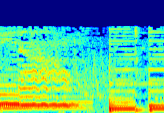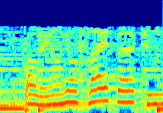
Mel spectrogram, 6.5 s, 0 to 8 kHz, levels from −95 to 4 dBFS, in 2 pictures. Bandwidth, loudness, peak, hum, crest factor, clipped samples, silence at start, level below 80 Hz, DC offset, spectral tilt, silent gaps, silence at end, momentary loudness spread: 4 kHz; -15 LUFS; 0 dBFS; none; 14 dB; under 0.1%; 0 s; -30 dBFS; under 0.1%; -13.5 dB/octave; none; 0 s; 6 LU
